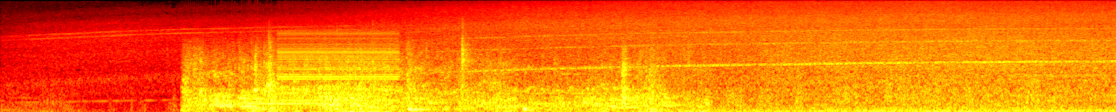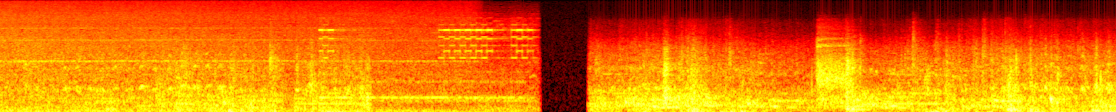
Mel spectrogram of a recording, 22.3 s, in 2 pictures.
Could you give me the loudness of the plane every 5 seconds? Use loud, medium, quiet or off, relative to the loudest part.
quiet, loud, loud, medium, off.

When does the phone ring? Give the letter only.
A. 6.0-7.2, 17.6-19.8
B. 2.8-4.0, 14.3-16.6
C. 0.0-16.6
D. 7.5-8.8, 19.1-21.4
B.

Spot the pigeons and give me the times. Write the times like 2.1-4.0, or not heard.
1.8-7.2, 11.1-14.9, 17.0-22.2.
